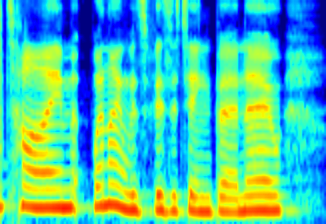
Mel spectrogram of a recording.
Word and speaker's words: Brno: when i was visiting brno i kept pronouncing it bruno instead of brno and everyone was basically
